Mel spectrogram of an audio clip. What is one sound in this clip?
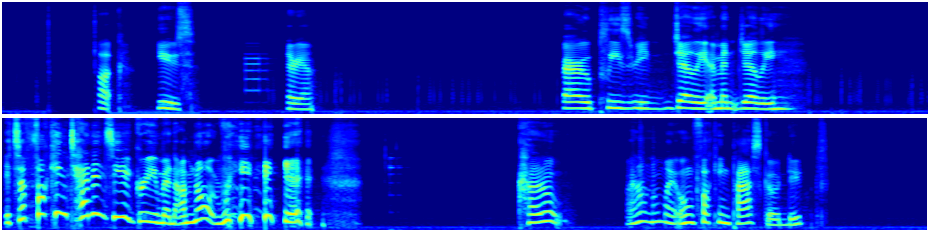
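A young woman talks into a microphone.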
